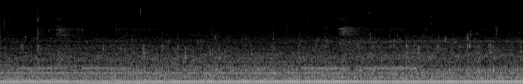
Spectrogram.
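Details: Steady loud motor hum and drone with faint rhythmic hissing: a 10-litre-capacity oxygen concentrator with a distilled-water humidifier running and delivering oxygen.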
